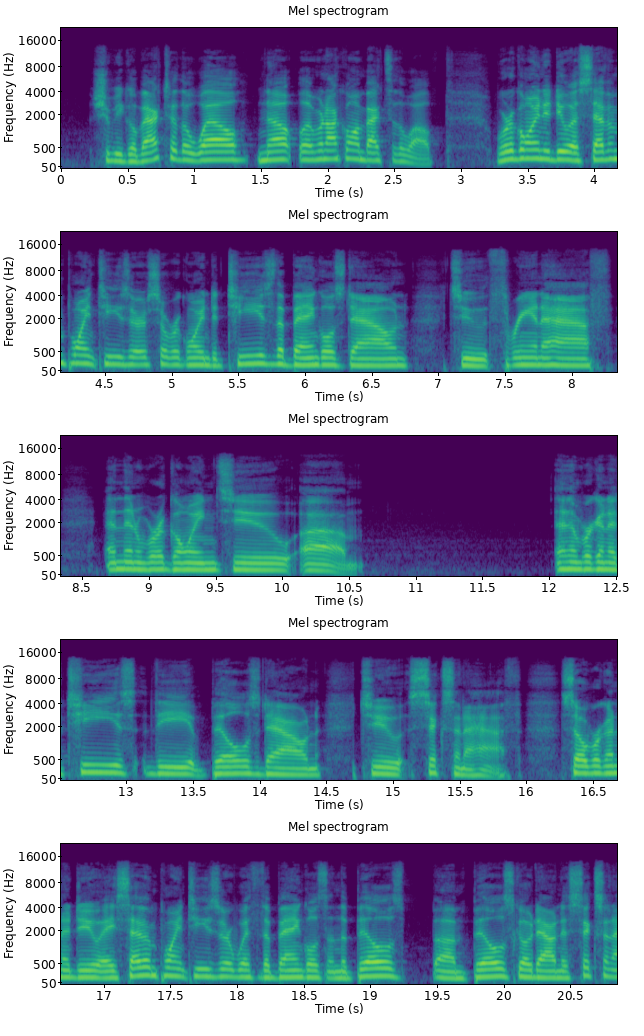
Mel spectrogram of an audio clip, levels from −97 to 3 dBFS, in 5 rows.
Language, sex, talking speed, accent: English, male, 220 wpm, American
